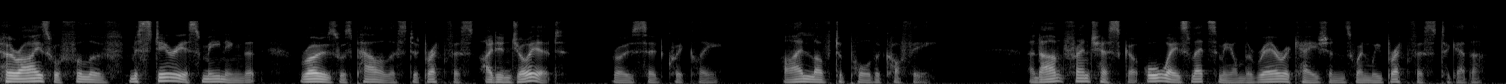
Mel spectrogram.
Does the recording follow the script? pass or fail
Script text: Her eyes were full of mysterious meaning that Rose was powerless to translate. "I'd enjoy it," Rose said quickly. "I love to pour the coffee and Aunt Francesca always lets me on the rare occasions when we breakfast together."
fail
